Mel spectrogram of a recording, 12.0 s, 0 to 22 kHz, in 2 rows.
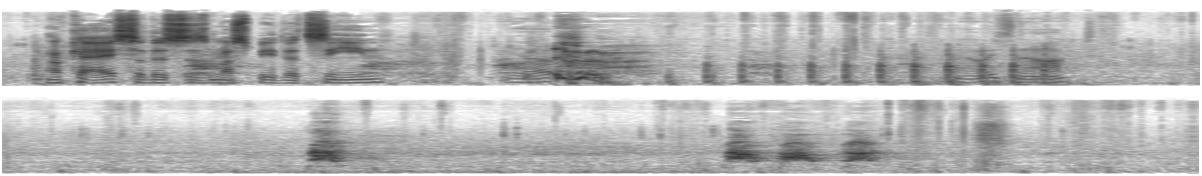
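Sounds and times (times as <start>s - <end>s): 
speech: 0.2s - 3.2s, 5.0s - 5.6s
dogs barking: 3.6s - 4.8s, 7.5s - 8.2s, 9.4s - 11.8s.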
